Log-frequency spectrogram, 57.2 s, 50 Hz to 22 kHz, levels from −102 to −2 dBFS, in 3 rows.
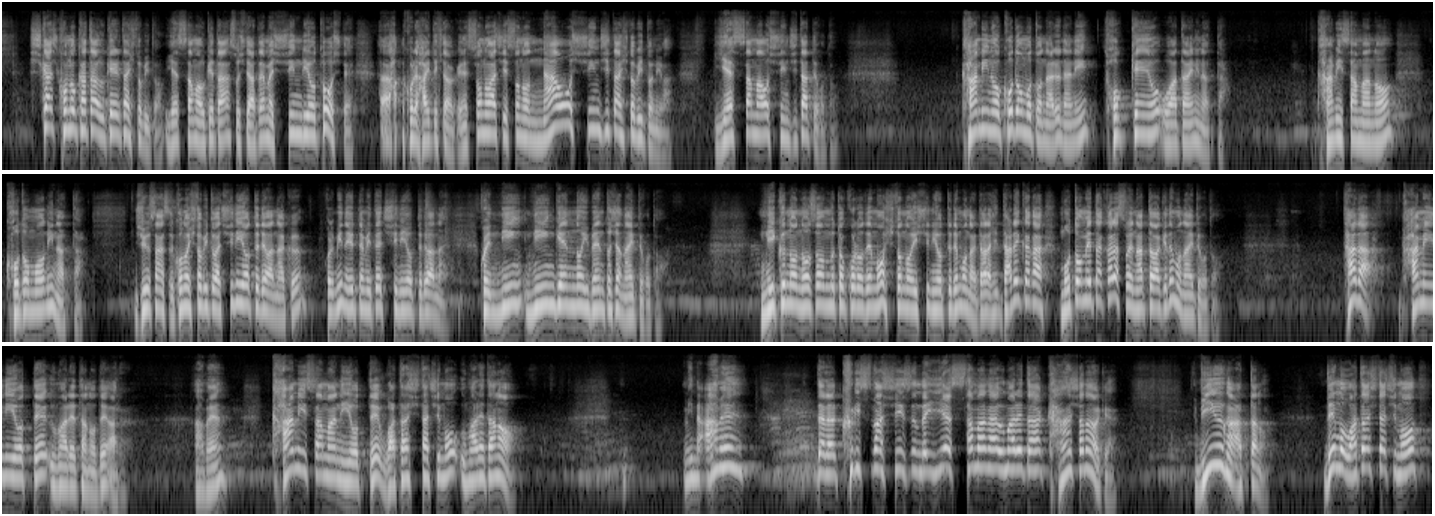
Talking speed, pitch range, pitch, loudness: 290 characters per minute, 160-210 Hz, 185 Hz, -28 LUFS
